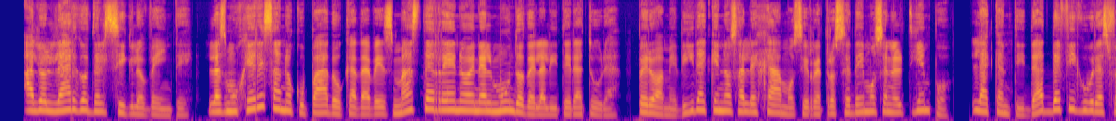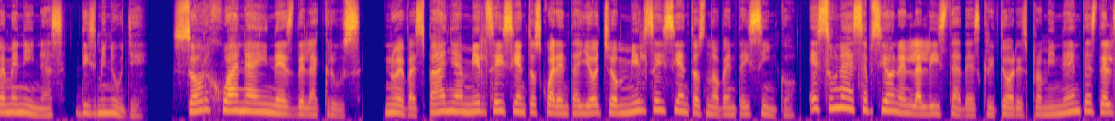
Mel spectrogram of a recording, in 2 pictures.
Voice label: spanish latin american narration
